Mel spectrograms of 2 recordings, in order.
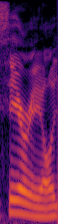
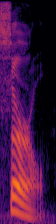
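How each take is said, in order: First: The word is said the standard way. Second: The word is said the Southern way. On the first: "you're not going to say cereal" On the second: "You're going to say Searle, like my dad said it. It's a Southern thing"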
